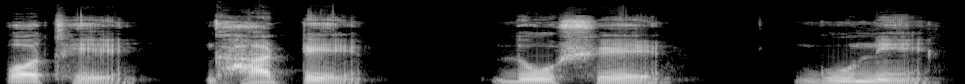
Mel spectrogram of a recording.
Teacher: শব্দের অন্তে এ সংবৃত হয়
